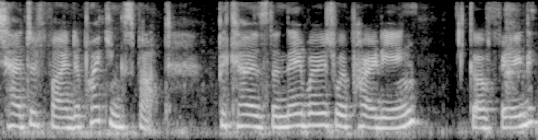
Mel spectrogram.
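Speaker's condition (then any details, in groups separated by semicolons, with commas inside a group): Cerebral palsy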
